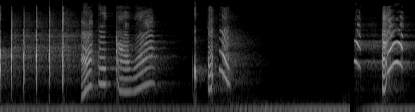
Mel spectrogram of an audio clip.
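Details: Parrot copying mobile message sounds indoors: rapid clicks, falling and rising harmonic whistles, a couple of brief notes, a longer near-silent stretch, then a final burst of held tone-like whistling.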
